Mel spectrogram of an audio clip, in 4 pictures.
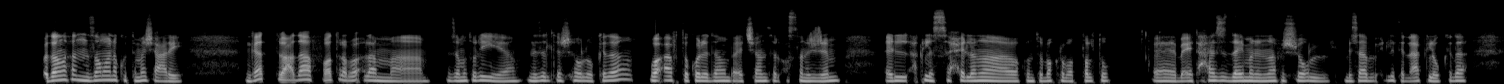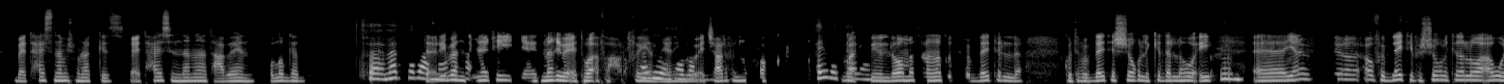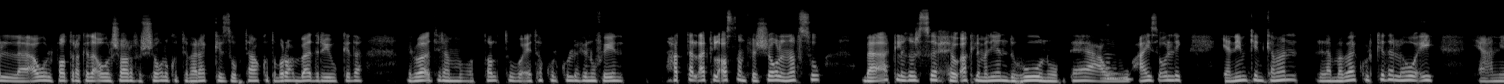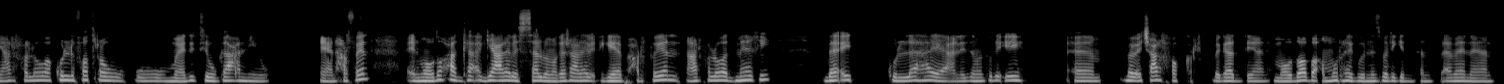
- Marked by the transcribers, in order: in English: "الgym"; other background noise; other noise; tapping
- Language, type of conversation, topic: Arabic, advice, إزاي أظبّط مواعيد أكلي بدل ما تبقى ملخبطة وبتخلّيني حاسس/ة بإرهاق؟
